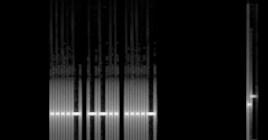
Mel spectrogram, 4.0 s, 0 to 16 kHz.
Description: Morse code, heard as a keyed tone, about 30 wpm, 700 Hz. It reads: 4Z4
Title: Callsign Prefixes for Top 50 DXCC - 30wpm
